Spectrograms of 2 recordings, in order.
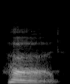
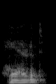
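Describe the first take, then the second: First: It is said in a standard British accent. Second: It is said in a Scottish accent. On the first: "In standard British English, you'll hear" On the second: "you just sound Scottish, which is even better"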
